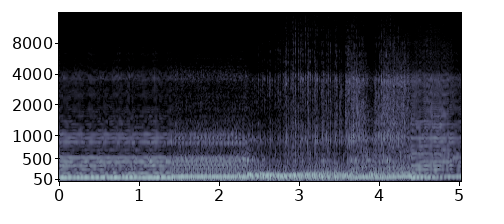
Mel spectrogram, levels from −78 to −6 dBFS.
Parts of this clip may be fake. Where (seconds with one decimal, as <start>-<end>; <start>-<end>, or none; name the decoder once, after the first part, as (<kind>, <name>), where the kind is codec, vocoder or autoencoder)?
0.0-1.4 (vocoder, BigVGAN v2); 4.4-5.0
